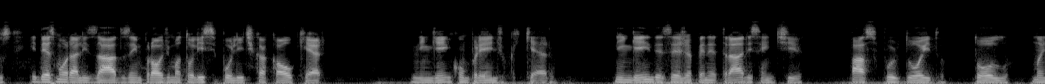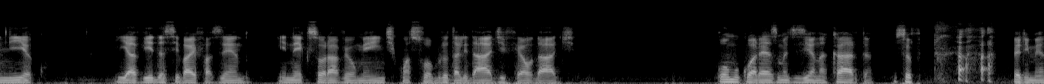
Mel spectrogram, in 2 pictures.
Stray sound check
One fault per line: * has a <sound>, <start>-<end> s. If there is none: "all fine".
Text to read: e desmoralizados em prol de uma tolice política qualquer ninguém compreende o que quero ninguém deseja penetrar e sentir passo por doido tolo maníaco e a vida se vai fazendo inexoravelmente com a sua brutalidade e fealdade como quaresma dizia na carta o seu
* has a laugh, 19.8-20.4 s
